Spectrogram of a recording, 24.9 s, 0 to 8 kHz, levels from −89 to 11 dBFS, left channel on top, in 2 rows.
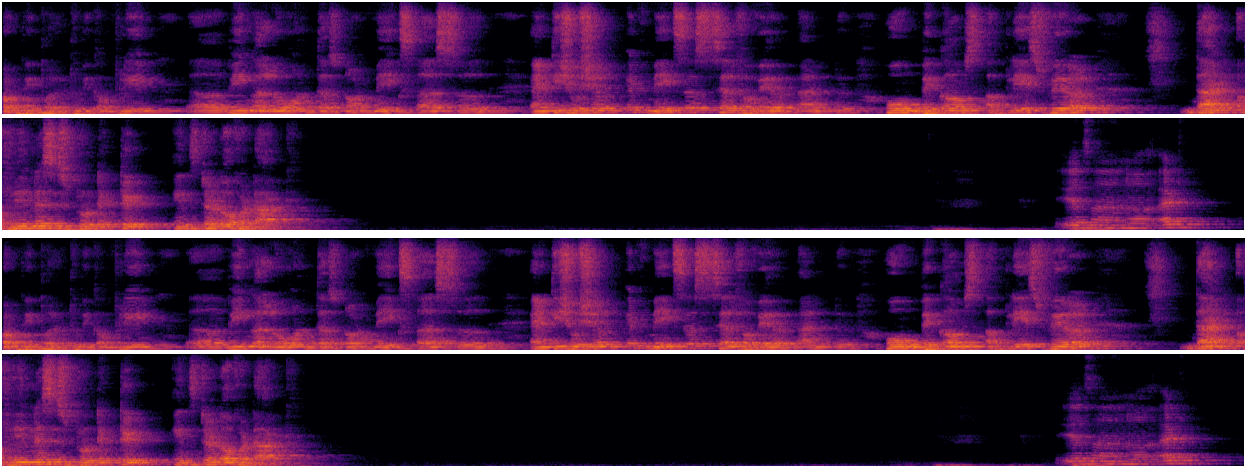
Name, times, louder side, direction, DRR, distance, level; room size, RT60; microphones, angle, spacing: voice 1, 0.0-1.4 1.8-4.8 5.3-11.2 11.4-13.8 14.1-15.1, right 1 dB, 30° right, -7 dB, 0.9 m, -26 dB
voice 2, 22.9-24.2, left 1 dB, 65° left, -3 dB, 0.7 m, -35 dB
2.9 x 2.1 x 2.7 m, 1.0 s
head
